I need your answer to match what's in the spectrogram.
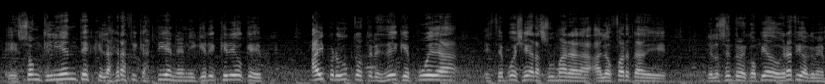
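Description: A middle-aged man with a Rioplatense accent and a rather high voice talks into a handheld mic at a crowded expo. He explains at length, full of "eh" hesitations and restarts. Faint music plays in the background. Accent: Rioplatense Spanish. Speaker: company director. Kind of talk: trade-show interview. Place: busy indoor expo hall. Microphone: handheld mic held by interviewer.

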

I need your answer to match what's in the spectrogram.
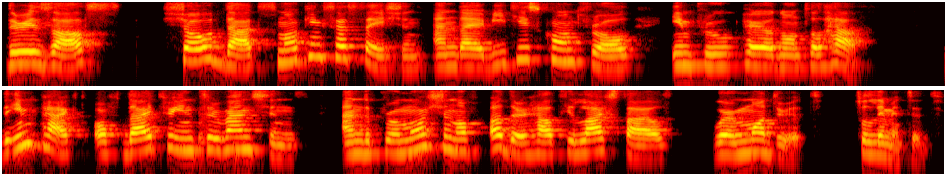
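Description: The periodontology postgraduate, a woman from Turkey, has a medium-pitched, darkish voice and speaks at a moderate pace with a Turkish accent. She delivers her formal academic presentation as a careful reading. Her online recording is dull and lo-fi.

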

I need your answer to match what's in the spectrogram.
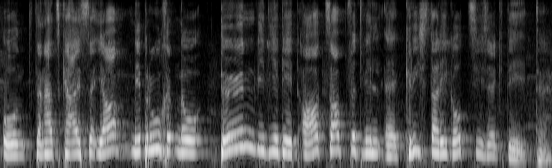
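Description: A man in his thirties with a high voice and a Swiss German accent tells a comic anecdote live on stage. He is an animated storyteller who acts out both sides of conversations, speaking close into the microphone. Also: normal speed. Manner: animated storytelling, acting out dialogue. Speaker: comedy show panellist. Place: on stage in a theatre before an audience. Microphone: handheld or stand microphone held close.

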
